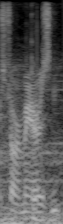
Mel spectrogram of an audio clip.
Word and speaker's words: Stormare: People keep trying to get me to pronounce Peter Stormare's name the right way, which is like Stormare, but here's the thing. That is never going to happen. I will never pronounce his name correctly.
